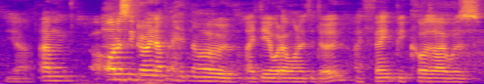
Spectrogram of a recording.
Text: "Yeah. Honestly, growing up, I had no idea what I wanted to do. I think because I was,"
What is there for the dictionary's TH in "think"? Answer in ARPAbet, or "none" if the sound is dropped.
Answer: TH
